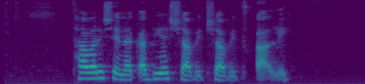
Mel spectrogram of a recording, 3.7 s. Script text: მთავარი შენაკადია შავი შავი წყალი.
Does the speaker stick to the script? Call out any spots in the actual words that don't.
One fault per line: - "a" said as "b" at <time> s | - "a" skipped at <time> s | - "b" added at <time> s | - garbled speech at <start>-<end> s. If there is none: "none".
none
